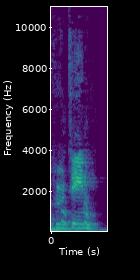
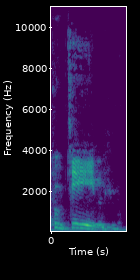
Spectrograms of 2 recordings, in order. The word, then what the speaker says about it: poutine: West Coast Canadians that the different flavors of poutine the only true boots in you can get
